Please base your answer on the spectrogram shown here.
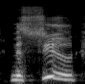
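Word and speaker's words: Mifsud: miss miss missud yeah missud this is when missud the f is silent this is when missud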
